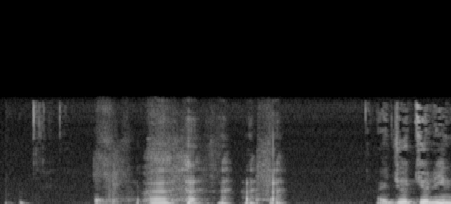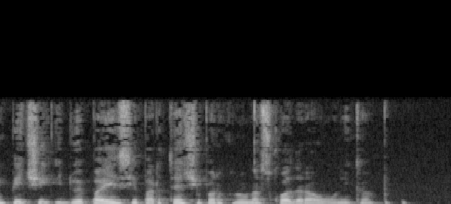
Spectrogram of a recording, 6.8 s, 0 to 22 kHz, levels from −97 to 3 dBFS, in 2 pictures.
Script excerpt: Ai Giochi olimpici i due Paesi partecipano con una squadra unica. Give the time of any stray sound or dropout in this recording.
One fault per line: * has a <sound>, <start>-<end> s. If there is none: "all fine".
* has a laugh, 0.7-2.2 s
